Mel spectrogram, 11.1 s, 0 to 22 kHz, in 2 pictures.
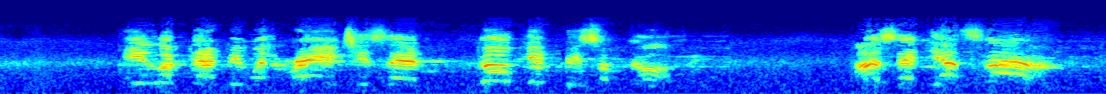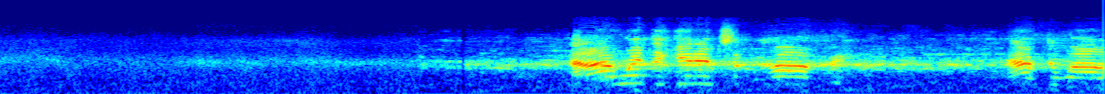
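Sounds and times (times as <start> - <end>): faint recording hiss: 0.0 - 11.0.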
